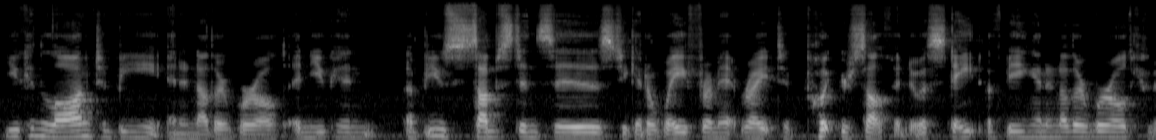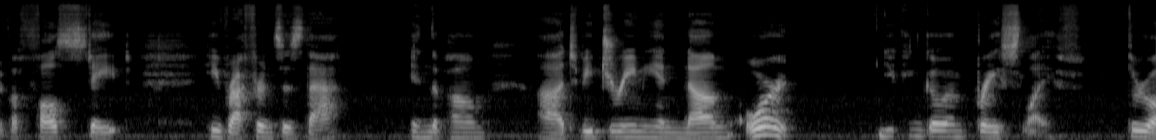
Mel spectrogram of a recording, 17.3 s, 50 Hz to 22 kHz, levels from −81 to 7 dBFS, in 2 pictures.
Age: 20-39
